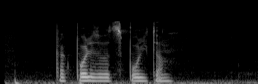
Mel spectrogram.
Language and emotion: Russian, neutral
